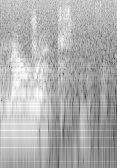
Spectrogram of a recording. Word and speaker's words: Naoettli: Non, je m'appelle pas Nao. C'est pas fini. Deux T. C'est N-A-O-E-T-T-L-I. – C'est écrit quoi? – Naoetli. – Naoetli. Je m'appelle Naoetli.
